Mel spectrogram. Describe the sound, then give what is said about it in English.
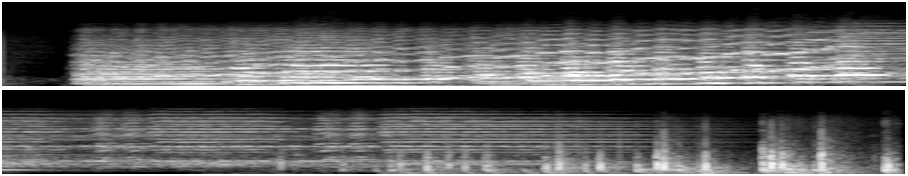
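A loud brassy musical chord swells and fades, then horse hooves clip-clop in a quick, uneven rhythm, growing sharper toward the end. “Let's get our horses.”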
